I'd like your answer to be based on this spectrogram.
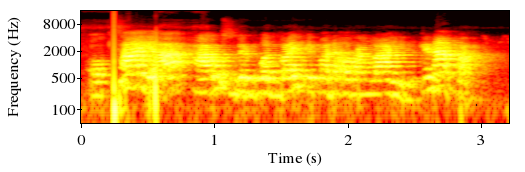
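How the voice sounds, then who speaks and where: A woman's voice: a little high, moderate pace, lo-fi sound, background noise. Teacher woman talking to young pupils. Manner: coaxing questions to young pupils. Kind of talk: classroom teaching. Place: classroom. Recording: echoey room from far off.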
